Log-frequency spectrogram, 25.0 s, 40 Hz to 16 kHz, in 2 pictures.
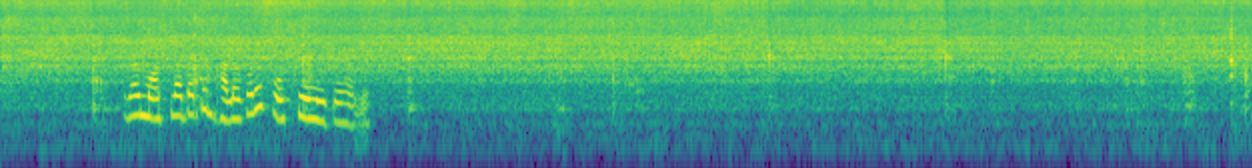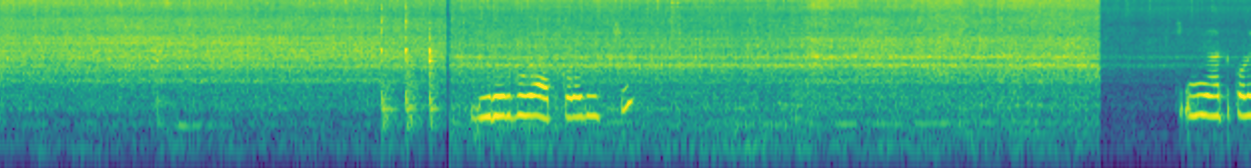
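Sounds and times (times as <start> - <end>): food sizzling in hot oil: 0.0 - 25.0
spatula tapping pan: 16.3 - 17.0.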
